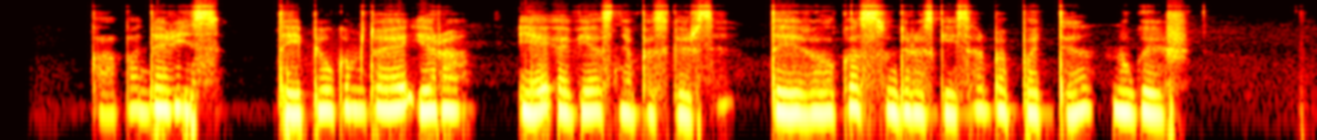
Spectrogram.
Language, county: Lithuanian, Vilnius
